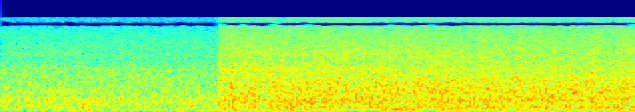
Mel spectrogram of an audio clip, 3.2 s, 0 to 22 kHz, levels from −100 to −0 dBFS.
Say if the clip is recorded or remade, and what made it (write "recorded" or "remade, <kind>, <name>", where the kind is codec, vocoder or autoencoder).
recorded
